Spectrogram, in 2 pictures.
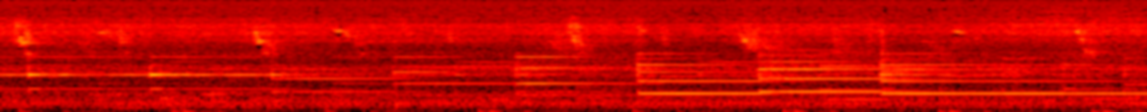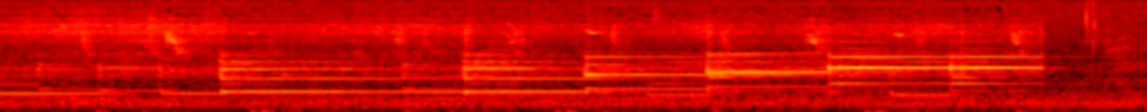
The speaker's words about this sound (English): This is actually a sound to kindly encourage kids to come home from school. Or because, you know, they're out playing or whatever.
